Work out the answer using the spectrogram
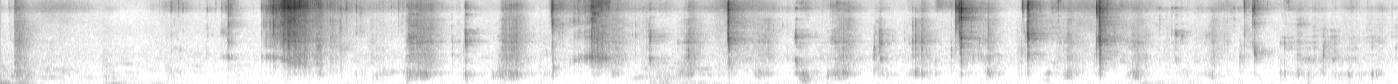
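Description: A person chewing a battered Chinese-takeaway chicken ball close to the microphone, with crunchy bites of the crispy batter; the loudest crunch comes about two seconds in, then irregular chewing crunches follow.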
